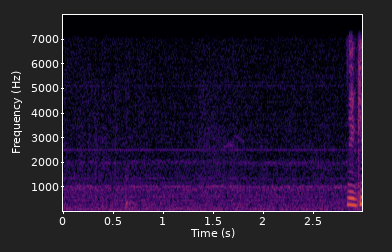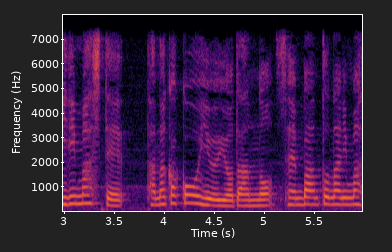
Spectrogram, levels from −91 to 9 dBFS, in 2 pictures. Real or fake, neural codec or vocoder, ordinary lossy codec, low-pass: real; none; none; 7.2 kHz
